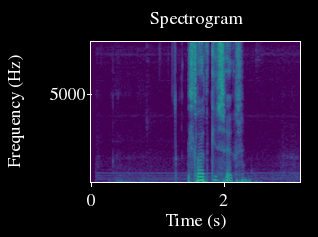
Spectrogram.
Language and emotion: Russian, neutral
